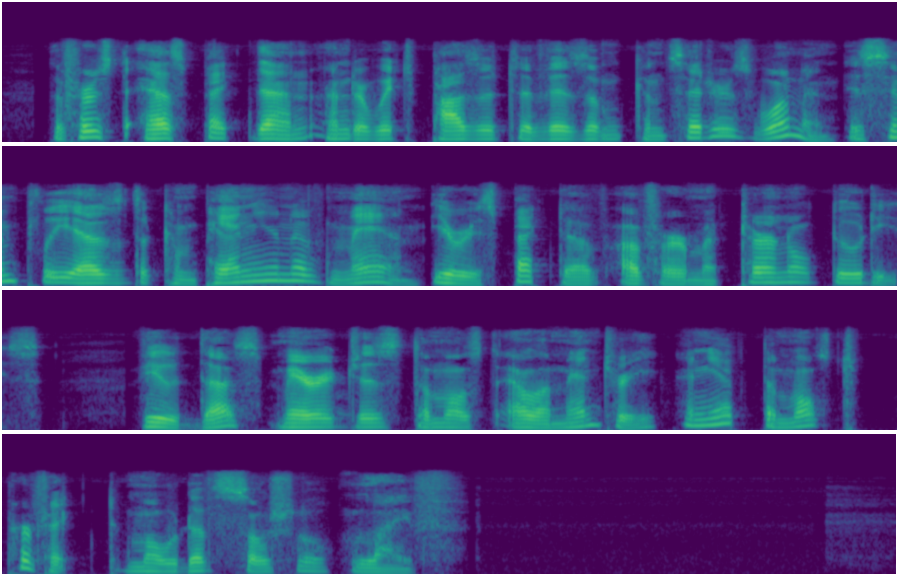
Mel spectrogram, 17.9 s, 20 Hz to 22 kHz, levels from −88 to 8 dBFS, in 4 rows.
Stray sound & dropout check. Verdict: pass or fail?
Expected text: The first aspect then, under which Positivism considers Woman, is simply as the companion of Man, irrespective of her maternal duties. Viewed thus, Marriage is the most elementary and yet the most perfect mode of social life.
pass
